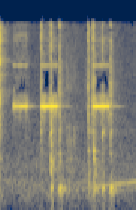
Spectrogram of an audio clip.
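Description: Two short bursts of high-pitched beeping a second apart, the normal power-on chirp as the tester boots up.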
